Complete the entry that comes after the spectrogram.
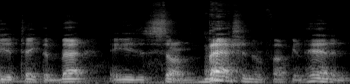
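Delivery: ordinary delivery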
